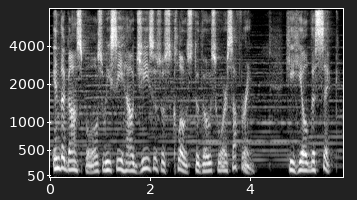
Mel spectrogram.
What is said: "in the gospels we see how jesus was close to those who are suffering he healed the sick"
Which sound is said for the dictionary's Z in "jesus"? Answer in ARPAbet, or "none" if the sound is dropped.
Z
